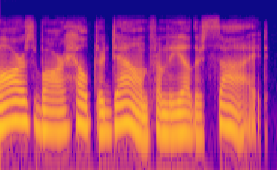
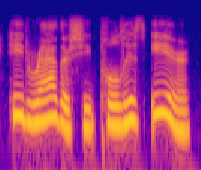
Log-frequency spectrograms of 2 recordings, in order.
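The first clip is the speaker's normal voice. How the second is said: plain reading voice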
